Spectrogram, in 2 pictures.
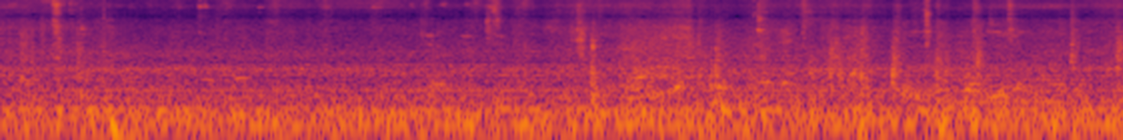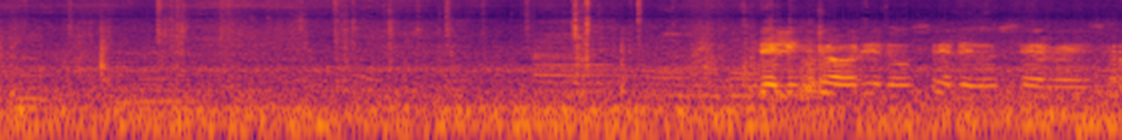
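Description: A steady low engine drone hums throughout.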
